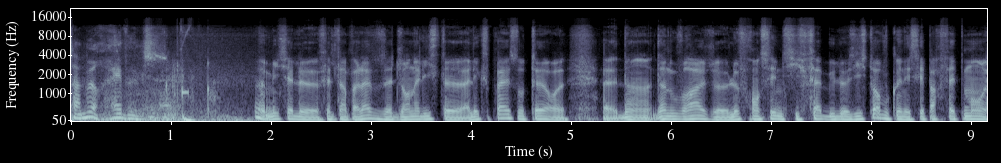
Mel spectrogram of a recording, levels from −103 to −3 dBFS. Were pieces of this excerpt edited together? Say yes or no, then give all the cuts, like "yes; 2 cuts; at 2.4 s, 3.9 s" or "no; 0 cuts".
no; 0 cuts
